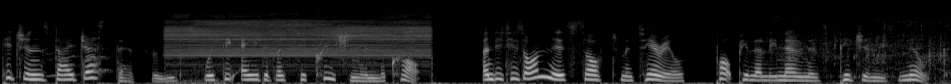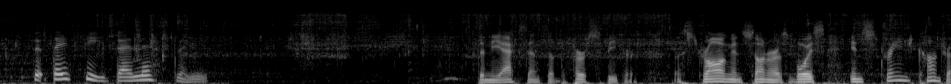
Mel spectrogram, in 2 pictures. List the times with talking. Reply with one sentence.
You can hear the talking from 0.0 to 11.7 s and from 14.3 to 18.9 s.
